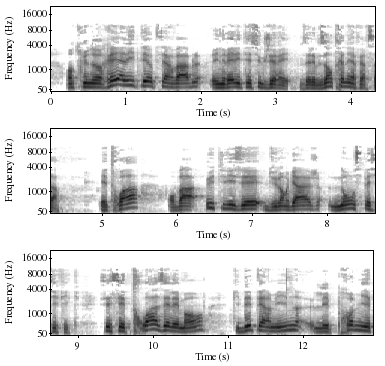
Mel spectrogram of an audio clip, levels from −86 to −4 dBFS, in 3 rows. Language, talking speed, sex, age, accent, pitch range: French, 150 wpm, male, 50-69, French, 120-155 Hz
